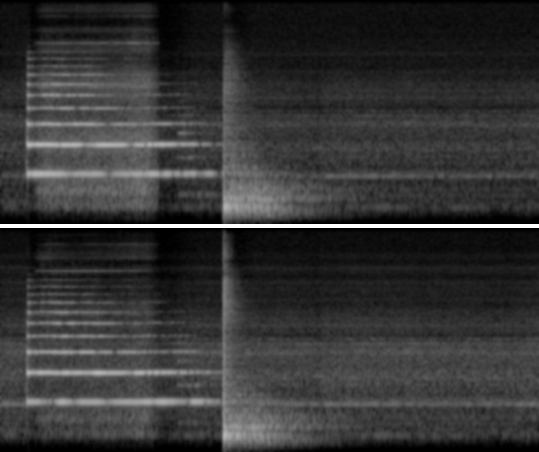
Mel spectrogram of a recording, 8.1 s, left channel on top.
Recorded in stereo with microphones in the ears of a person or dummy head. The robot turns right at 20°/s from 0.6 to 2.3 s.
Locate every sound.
0.4 s a trumpet: 170° left, 0.9 m; by 3.0 s 155° right, 0.9 m
3.3 s a snare drum: 85° right, 0.6 m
